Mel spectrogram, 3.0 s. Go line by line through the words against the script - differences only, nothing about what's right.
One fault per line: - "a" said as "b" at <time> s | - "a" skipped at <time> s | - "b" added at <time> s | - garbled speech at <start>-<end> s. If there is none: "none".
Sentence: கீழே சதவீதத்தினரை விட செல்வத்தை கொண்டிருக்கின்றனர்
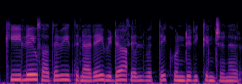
none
